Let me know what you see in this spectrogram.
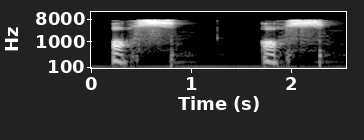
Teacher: The second syllable then, we've got a short O vowel and the unvoiced S.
